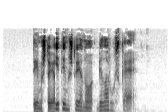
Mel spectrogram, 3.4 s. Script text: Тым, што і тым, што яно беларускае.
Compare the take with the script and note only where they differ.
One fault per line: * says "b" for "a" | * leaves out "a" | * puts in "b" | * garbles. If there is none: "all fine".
all fine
